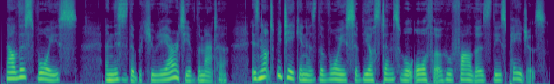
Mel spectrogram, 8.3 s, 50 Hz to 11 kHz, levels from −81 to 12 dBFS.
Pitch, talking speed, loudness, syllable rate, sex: 180 Hz, 195 wpm, -18 LUFS, 5.7 syllables/s, female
